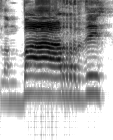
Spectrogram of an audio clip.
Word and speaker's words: Lombardi: It's Lombardi, where I'm from.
